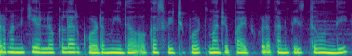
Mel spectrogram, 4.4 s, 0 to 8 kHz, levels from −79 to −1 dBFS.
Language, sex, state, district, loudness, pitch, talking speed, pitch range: Telugu, female, Andhra Pradesh, Manyam, -12 LUFS, 205 Hz, 190 wpm, 200-220 Hz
